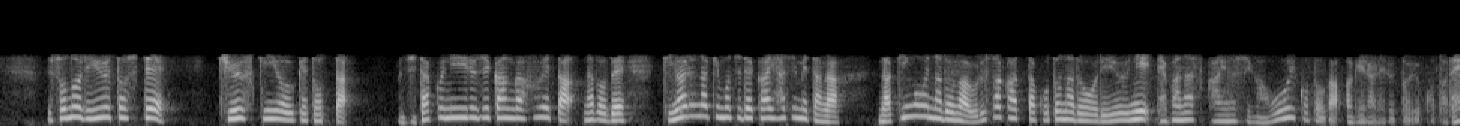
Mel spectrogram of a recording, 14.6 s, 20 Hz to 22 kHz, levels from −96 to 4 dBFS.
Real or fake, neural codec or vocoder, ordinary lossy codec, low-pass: real; none; MP3, 32 kbps; 3.6 kHz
